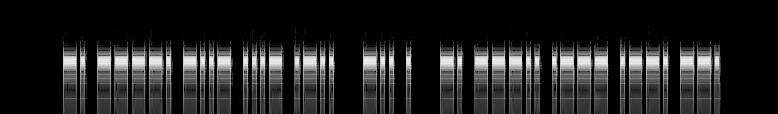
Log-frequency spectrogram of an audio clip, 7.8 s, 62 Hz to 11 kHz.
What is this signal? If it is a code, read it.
Morse code, heard as a keyed tone, about 28 wpm, 700 Hz. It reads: N9XVL DE N8JPG
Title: USA Callsign DE Callsign - 5 Characters - 28wpm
